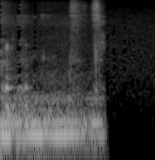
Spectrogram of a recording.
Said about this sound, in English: Sorry for my yawn.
